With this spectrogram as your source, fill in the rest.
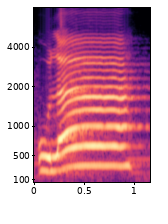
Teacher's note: cara membaca u langsung ula, tidak dipanjangkan pada u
